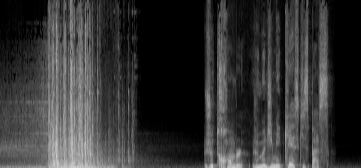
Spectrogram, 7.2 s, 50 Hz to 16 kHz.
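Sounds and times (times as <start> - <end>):
door handle rattled hard and fast by a man outside the door: 1.0 - 2.7
speech: 4.1 - 6.6.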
